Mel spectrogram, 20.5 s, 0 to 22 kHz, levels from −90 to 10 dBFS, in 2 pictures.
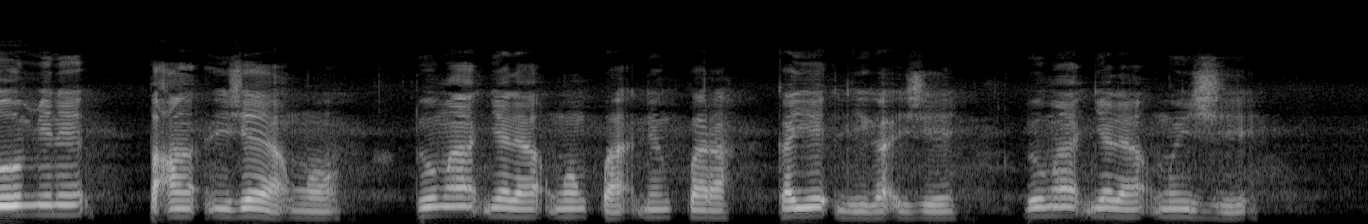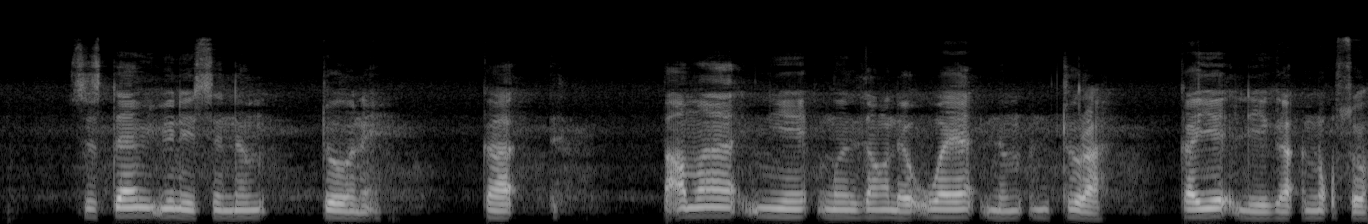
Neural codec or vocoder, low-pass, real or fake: vocoder, 24 kHz, 100 mel bands, Vocos; 10.8 kHz; fake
